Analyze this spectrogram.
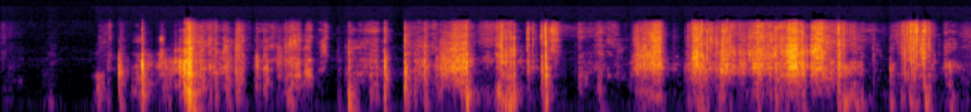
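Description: Cardboard rustles and tears as a box is opened.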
